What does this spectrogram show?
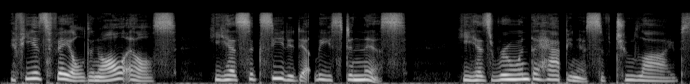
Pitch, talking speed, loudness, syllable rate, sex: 200 Hz, 190 wpm, -19 LUFS, 4.7 syllables/s, female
